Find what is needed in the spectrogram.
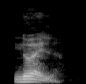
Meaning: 1. A Christmas gift 2. A Christmas song 3. The melody of a Christmas song
- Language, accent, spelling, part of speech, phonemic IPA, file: French, France, noël, noun, /nɔ.ɛl/, LL-Q150 (fra)-noël.wav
